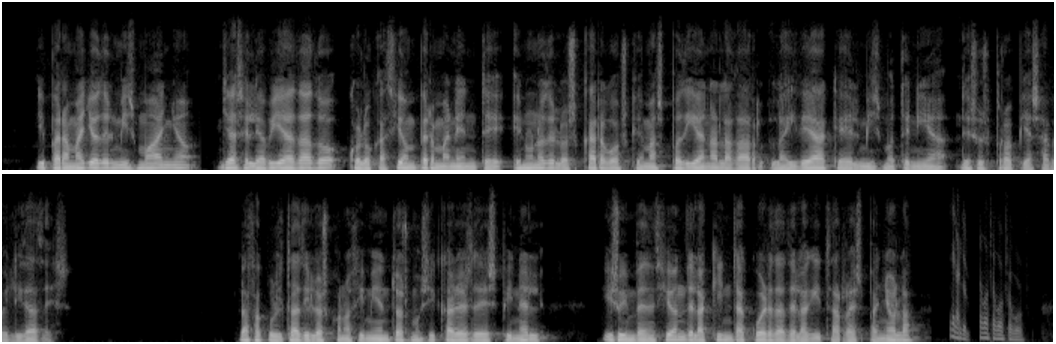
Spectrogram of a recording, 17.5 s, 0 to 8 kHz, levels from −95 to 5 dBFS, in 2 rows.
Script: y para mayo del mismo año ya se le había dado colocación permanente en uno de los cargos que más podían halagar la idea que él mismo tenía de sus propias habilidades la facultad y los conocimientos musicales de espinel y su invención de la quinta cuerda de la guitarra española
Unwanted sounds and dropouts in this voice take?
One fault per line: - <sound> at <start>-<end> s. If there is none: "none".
- chirp at 16.7-17.4 s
